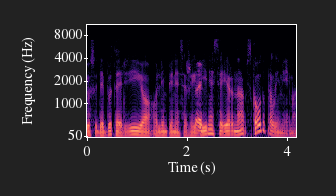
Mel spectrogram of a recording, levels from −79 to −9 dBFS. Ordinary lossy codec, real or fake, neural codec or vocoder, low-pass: Opus, 16 kbps; real; none; 7.2 kHz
